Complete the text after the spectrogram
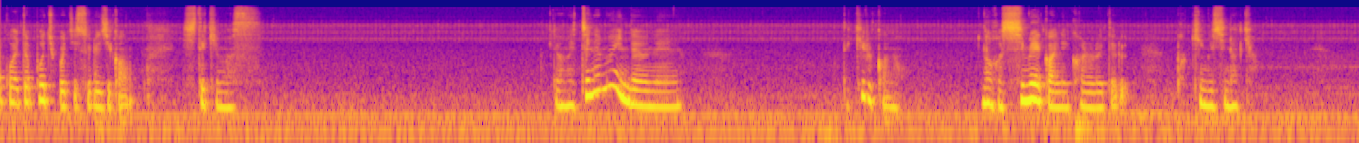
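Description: A young woman speaks casually and close by, in short bursts with pauses.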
